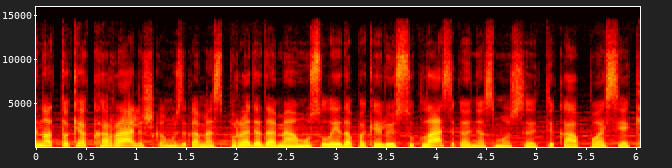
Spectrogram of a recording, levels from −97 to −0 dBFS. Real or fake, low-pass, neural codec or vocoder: real; 14.4 kHz; none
